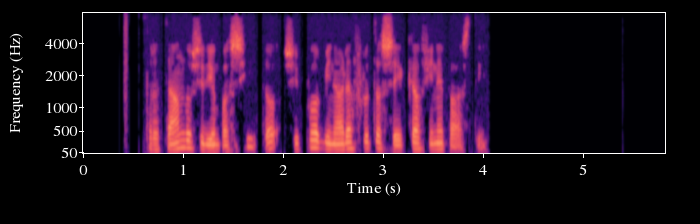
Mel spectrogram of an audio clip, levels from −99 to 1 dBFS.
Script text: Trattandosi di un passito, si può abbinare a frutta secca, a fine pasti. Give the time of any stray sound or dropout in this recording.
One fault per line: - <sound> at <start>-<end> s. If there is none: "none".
none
